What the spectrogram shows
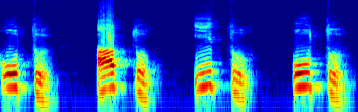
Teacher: یہ موٹا بھی پڑھا جائے گا، طا سبز رنگ سے ظاہر ہے اور اس کو قلقلہ بھی کریں گے، ہلا کر پڑھیں گے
